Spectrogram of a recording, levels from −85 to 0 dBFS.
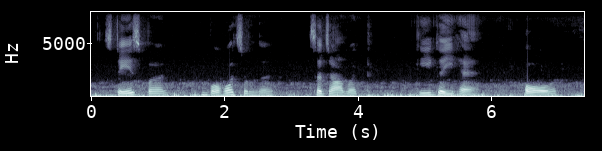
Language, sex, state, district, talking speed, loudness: Hindi, female, Punjab, Pathankot, 75 wpm, -16 LUFS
